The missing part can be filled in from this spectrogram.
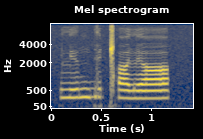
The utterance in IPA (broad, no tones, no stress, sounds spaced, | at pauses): lʲ ɨ ŋ ɡʲ ə ǁ ã lʲ ã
